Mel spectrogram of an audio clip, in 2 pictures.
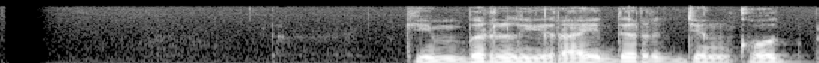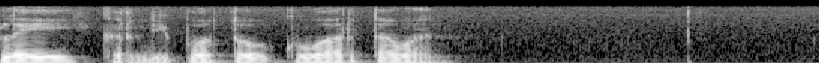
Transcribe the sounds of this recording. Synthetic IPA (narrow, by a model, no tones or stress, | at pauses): kimbərliɾajdərd͡ʒəŋkɔld̪̚plejkɨrdipɔt̪ɔkəwart̪awan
